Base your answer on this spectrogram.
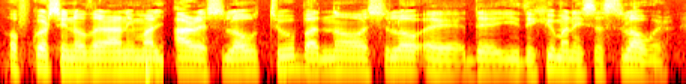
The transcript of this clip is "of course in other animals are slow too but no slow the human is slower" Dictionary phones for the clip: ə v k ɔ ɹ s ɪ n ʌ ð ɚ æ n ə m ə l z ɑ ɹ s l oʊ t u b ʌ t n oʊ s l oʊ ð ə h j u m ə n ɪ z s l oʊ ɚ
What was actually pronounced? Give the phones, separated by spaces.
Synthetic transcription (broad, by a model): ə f k ɔ ɹ s ɪ n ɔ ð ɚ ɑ n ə m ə l ɑ ɹ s l oʊ t u b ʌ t n oʊ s l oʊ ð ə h j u m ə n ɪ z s l oʊ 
